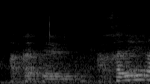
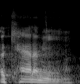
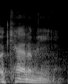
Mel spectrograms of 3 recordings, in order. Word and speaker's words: academy: 발음 한번 해보세요. 아카데미로 하지 않나? 그거 오피시이고 정확한 발음은 academy. 자, 시작 academy.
